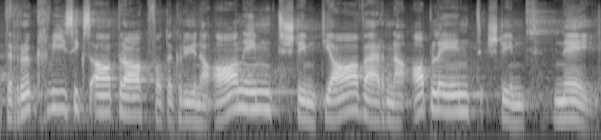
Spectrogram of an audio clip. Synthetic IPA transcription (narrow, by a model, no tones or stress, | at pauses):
d̥ərːʏkχʋiːsɪksɑːtrɑːkfɔd̥əɡɾyənə̰ʔɑːnɪmtʃtɪmtjɑːvæːɾnə̰ʔɑb̥leːntʃtɪmt | nɛɪ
